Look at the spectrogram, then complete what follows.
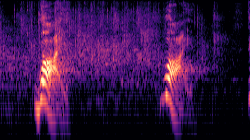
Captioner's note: audience laughs; audience applauds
